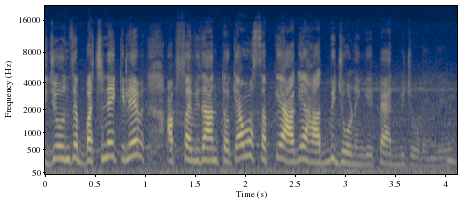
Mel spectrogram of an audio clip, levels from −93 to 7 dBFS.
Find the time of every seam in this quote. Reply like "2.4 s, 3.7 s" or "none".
none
